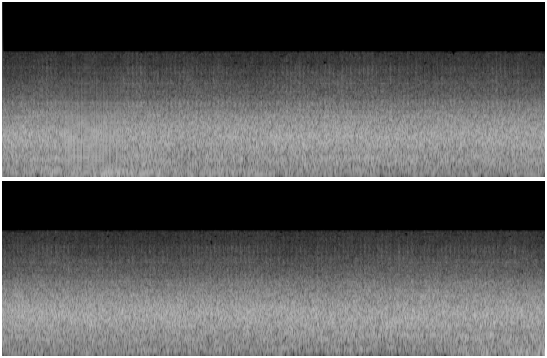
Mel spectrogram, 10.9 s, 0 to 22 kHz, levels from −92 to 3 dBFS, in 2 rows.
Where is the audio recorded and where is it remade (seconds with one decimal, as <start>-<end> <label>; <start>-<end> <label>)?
0.0-0.6 recorded; 0.6-1.2 remade; 1.2-10.9 recorded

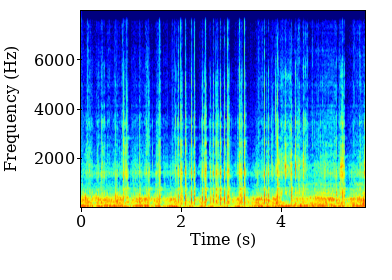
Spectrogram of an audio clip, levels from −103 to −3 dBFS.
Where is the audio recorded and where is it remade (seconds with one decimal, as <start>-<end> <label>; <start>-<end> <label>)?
0.0-1.7 remade; 1.7-4.0 recorded; 4.0-5.7 remade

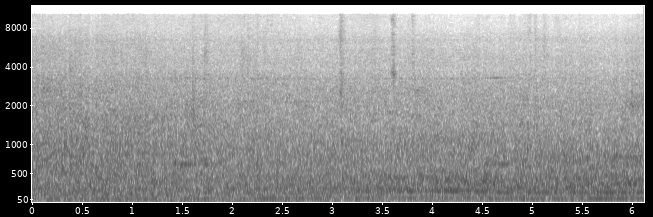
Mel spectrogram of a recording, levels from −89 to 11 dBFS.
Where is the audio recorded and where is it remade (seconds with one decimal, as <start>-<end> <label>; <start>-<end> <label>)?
0.0-0.6 remade; 0.6-4.8 recorded; 4.8-5.3 remade; 5.3-6.1 recorded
